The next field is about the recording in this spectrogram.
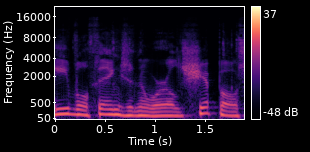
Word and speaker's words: SHPO: The mansion is on the National Register of Historic Places and thus is under the eye of the State Historic Preservation Office, or SHPO, pronounced SHPO in government acronym alphabet soup lingo.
